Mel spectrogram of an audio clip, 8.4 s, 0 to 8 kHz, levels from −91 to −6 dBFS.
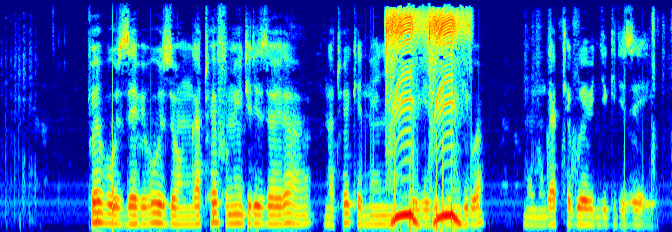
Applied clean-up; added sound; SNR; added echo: none; none; none; none.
